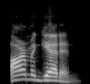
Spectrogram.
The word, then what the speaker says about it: Armageddon: short and use AI Armageddon is the a a short o yeah it's a the first a it's a short o plus r that's right Armageddon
